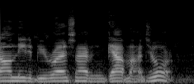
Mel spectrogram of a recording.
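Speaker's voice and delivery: ordinary talk, nothing marked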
